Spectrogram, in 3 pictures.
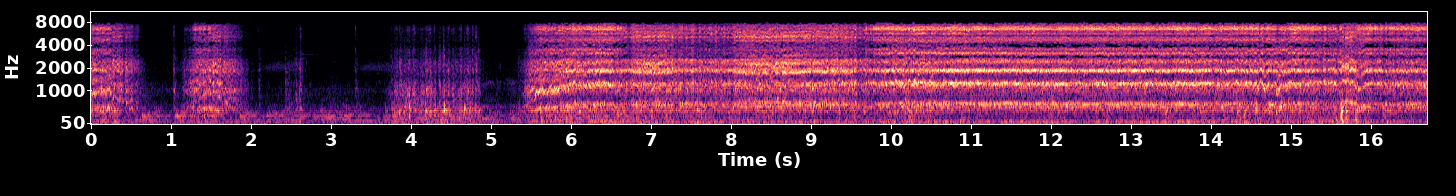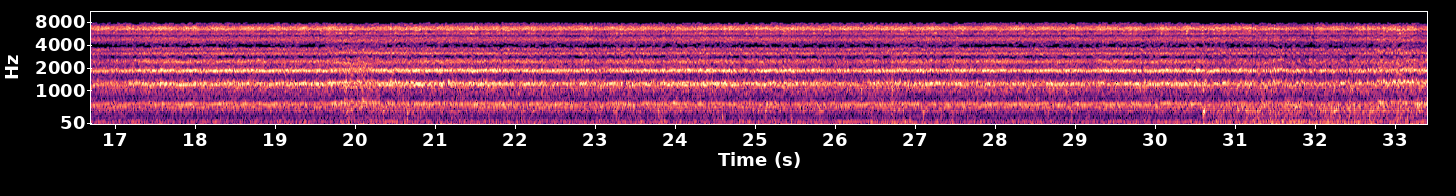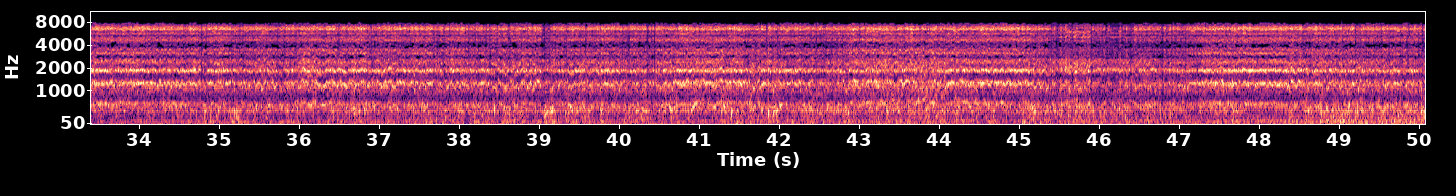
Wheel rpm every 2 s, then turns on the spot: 30, 10, 40, 150, 160, 160, 160, 160, 160, 160, 160, 160, 160, 160, 160, 160, 170, 160, 160, 160, 160, 160, 160, 160, 160.
2-4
